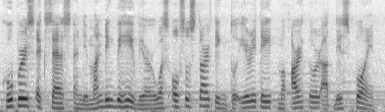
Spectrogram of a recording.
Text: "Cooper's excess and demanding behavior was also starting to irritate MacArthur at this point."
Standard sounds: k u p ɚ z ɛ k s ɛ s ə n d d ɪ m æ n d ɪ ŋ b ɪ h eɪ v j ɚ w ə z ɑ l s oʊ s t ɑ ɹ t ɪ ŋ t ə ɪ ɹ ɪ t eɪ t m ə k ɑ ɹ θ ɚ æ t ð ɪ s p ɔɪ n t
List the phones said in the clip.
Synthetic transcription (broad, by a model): k u p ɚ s ɛ k s ɛ s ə n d d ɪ m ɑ n d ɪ ŋ b ɪ h eɪ v j ɚ w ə s ɑ l s oʊ s t ɑ ɹ t ɪ ŋ t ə ɪ ɹ ɪ t eɪ t m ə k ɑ ɹ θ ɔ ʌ t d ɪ s p ɔɪ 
